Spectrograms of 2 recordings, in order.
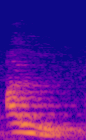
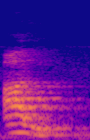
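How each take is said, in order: First: The word is cut short to one syllable. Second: The word is cut short to one syllable.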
